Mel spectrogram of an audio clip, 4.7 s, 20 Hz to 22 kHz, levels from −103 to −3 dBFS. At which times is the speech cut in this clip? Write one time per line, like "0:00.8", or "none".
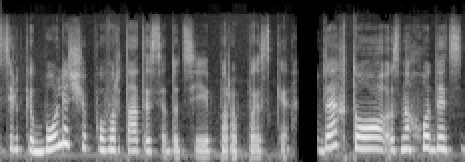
0:03.2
